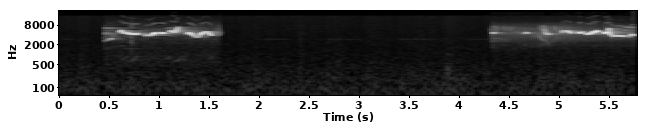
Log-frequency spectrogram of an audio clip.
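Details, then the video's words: Leaf warbler used as a trapping lure: a short, high, quavering phrase of about one second, a long pause, then another fast twittering burst running to the end. "CIKRAK DAUN GACOR | CIKRAK DAUN PIKAT | SUARA PARE PARE GACOR"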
